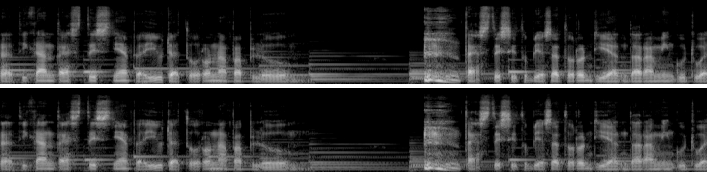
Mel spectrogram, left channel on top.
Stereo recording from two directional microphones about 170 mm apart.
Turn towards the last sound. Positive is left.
turn(degrees=20)  # may be behind; listen again after turning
